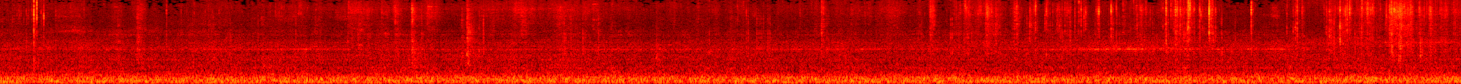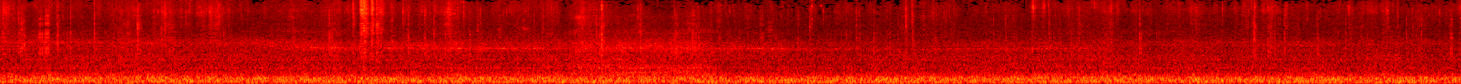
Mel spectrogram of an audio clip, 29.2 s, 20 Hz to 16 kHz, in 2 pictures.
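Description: Steady low rumble of an N700 Series Shinkansen train running, heard from inside the passenger cabin, with a faint high whine at times and a few light clicks.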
